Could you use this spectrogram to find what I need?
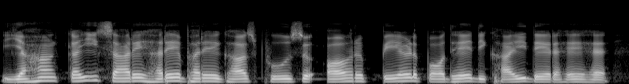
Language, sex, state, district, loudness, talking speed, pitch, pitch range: Hindi, male, Jharkhand, Ranchi, -17 LUFS, 135 wpm, 135 Hz, 125-150 Hz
